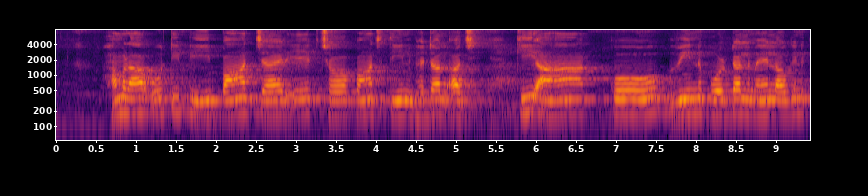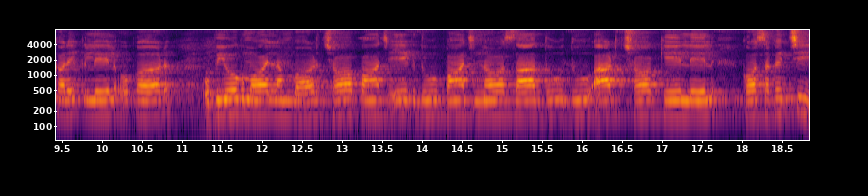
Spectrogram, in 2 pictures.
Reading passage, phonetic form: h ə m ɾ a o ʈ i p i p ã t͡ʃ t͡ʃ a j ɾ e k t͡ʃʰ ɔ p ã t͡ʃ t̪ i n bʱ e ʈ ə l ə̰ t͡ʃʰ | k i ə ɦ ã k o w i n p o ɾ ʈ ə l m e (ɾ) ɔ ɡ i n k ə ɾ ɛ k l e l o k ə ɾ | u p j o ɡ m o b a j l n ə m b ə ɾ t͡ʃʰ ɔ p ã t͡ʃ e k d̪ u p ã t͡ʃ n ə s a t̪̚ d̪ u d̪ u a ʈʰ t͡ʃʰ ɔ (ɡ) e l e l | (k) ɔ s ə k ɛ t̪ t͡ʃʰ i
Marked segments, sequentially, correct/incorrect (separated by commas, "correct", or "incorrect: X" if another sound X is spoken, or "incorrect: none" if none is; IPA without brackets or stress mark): incorrect: l, incorrect: k, correct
